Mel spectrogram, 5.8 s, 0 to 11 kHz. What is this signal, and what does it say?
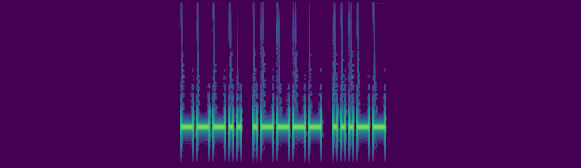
Morse code, heard as a keyed tone, about 29 wpm, 700 Hz. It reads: 813
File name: Speed-Racing - Three Letter-Number Combinations - 25wpm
